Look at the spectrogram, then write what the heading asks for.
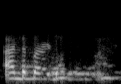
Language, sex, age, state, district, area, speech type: Telugu, female, 18-30, Telangana, Warangal, rural, conversation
